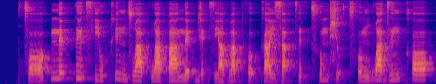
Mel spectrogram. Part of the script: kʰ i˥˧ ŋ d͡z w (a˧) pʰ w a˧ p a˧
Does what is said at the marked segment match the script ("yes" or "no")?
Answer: yes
